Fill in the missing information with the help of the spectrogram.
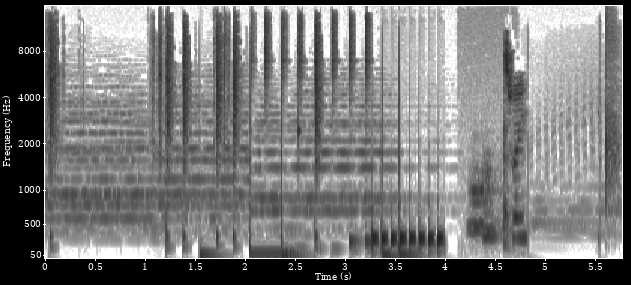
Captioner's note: camera shutters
